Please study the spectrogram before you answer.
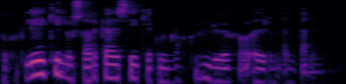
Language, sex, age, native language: Icelandic, female, 40-49, Icelandic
